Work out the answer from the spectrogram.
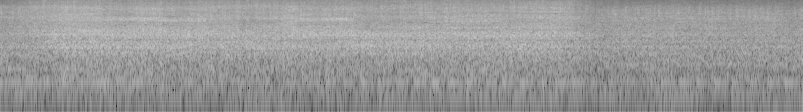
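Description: Steady road and tyre noise with a low engine hum inside the cabin of a Lada Kalina driving along the highway, easing slightly about six seconds in.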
